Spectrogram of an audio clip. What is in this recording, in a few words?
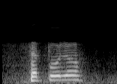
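"sepuluh", Indonesian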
